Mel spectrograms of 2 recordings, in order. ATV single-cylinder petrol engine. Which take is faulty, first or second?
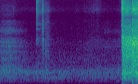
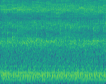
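second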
